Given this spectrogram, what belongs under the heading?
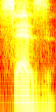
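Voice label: "sixteen", English; iOS 4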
